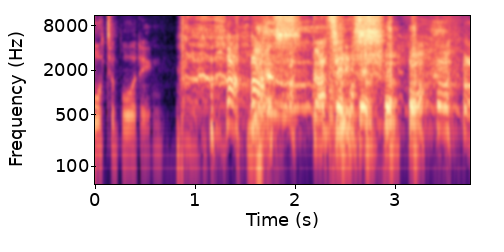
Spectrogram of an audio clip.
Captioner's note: others laughing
